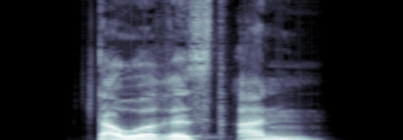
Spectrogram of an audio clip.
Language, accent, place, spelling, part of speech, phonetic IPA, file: German, Germany, Berlin, dauerest an, verb, [ˌdaʊ̯əʁəst ˈan], De-dauerest an.ogg
- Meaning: second-person singular subjunctive I of andauern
